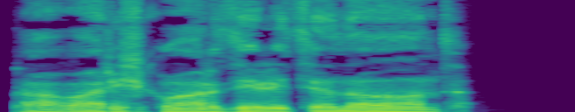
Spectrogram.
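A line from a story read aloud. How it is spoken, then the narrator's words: Whisper. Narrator (Russian): Дядя Прохор шепотом сказал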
